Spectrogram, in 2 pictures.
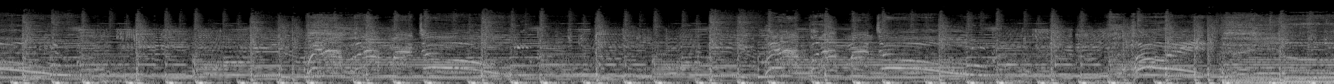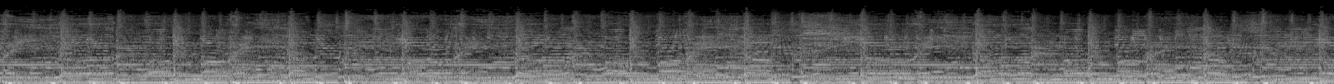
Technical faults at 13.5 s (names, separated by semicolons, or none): DC step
